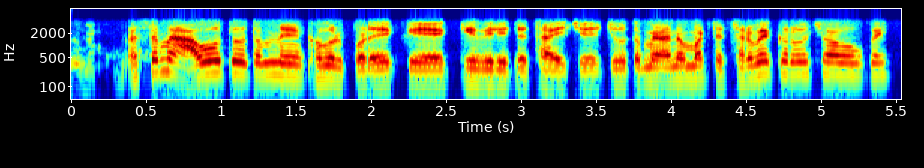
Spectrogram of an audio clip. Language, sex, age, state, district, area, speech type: Gujarati, male, 18-30, Gujarat, Junagadh, urban, conversation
